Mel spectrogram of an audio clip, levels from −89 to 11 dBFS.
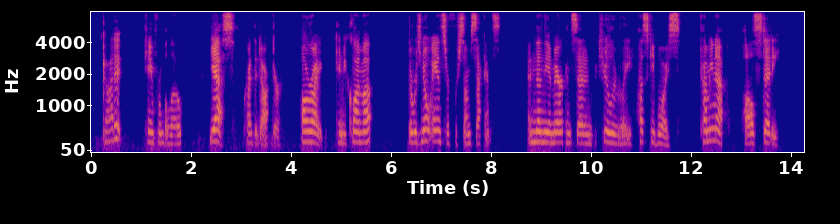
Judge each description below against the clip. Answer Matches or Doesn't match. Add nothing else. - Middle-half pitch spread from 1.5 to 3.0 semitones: Matches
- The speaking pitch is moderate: Doesn't match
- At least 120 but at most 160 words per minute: Matches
